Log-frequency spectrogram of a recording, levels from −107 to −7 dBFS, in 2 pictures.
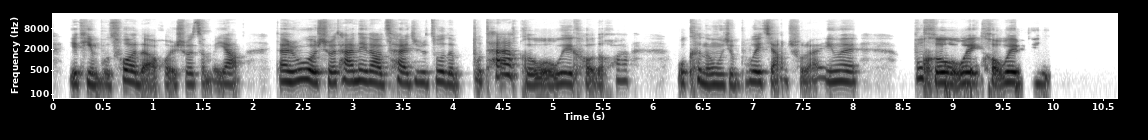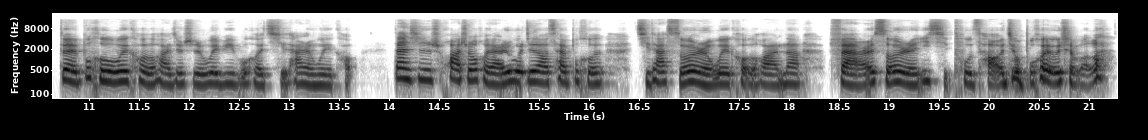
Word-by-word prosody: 也 - - -2
挺 205 -1 -4
不 - - -9
错 250 -3 +2
的。” 210 - -2
或 - - -9
者 - - -5
说 205 - -8
怎 205 +2 -12
么 240 - -12
样。 200 -2 -4 0.3
但 235 -1 +2
如 235 +3 +2
果 245 -4 +7
说 215 0 -2
他 235 +1 +1
那 245 0 +1
道 220 -3 +2
菜 205 +2 -2
就 220 +3 -8
是 215 - -5
做 230 +2 0
得 200 -2 -3 0.2
不 230 - -9
太 325 +9 +2
合 210 - -5
我 - - -1
胃 205 0 +1
口 - - -6
的 - - -7
话， 245 -1 -14 0.5
我 - - -5
可 260 - -5
能 195 -1 -2
我 190 - -4
就 190 - -7
不 195 +5 -13
会 225 -1 +4
讲 230 +4 -7
出 235 - -13
来。 295 - -9
因 235 -1 -2
为 230 -2 -2 0.5
不 290 - -1
合 215 -6 +5
我 215 - +4
胃 425 0 +5
口 - - -1
味 225 0 +7
未 220 - +5
必 205 -2 -10 0.7
对， 260 -4 +6
不 260 +7 -3
合 245 -4 +3
我 225 - +6
胃 235 +1 +7
口 230 -2 -2
的 195 - -1
话， 205 -3 -3
就 200 +1 -5
是 200 -1 -4
未 205 +2 0
必 200 0 -7
不 - - -7
合 200 -3 -4
其 185 0 -9
他 200 - -6
人 190 -2 -3
胃 185 -1 -5
口。 175 - -15 0.3
但 290 -1 +5
是 260 -1 -3
话 275 -3 +3
说 255 +1 +1
回 255 -4 -2
来， 195 -1 +2
如 220 +3 +4
果 230 - +6
这 230 +1 +3
道 220 -2 +2
菜， 220 +1 -2
不 215 +2 -10
合 210 -3 -4 0.3
其 - - -7
他 220 -4 +1
所 220 -1 -3
有 235 - +7
人 195 -5 +3
胃 200 0 +1
口 195 - -4
的 - - -4
话， 190 -2 -2
那 200 0 -4 0.3
反 205 -4 +4
而 185 +3 0
所 220 0 0
有 230 - +5
人 195 -2 +1
一 240 - -1
起 240 0 -10
吐 210 -3 -4
槽， 200 0 -1
就 210 - +2
不 215 - -6
会 - - +6
有 210 - +4
什 215 - -2
么 - - -8
了。 - - +1
220 Hz, 305 characters per minute, -22 LUFS, 200-235 Hz, 0.7 s, 果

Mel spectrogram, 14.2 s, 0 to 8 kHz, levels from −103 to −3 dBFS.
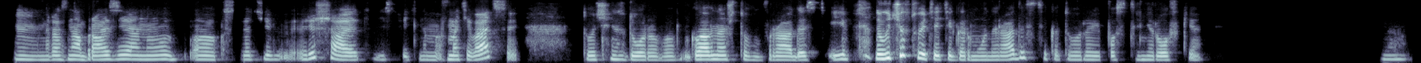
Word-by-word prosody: М, 180 -2 -6
разнообразие 185 +1 0
оно, 185 0 -2
а, 185 -1 -2
кстати, 185 +2 -11
э, 190 +1 -7
решает, 190 -10 +1
действительно. 175 -2 -12
В - - -20
мотивации 185 - +1 0.6
это - - -5
очень 185 +2 -3
здорово, 170 -2 -2
главное, 190 0 +5
чтоб 180 -4 -8
в - - -11
радость 170 +5 0
и 200 +2 +1 0.3
ну 215 - +10
вы 240 - +9
чувствуете 250 - +6
эти 180 - -2
гормоны 170 -1 -3
радости, 225 +8 -2
которые 180 -4 -7
после 175 0 -8
тренировки? 170 - -5 1.8
Да. 190 0 -11
185 Hz, 120 wpm, -23 LUFS, 175-195 Hz, 1.8 s, ну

